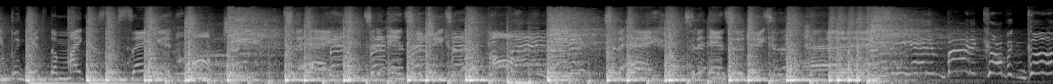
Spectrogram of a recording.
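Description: Acoustic drum kit playing a busy pop groove of kick, snare and cymbal hits along with the song's backing track and vocals. The drums stop about nine seconds in, leaving the recorded singing.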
